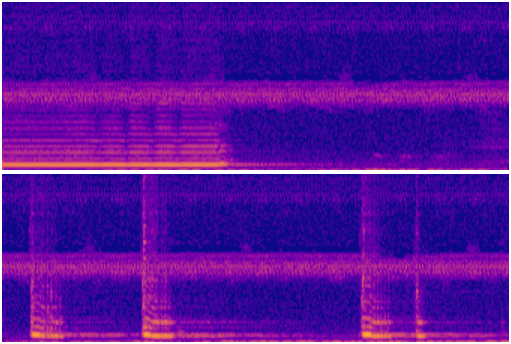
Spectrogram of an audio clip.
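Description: A flute holds one long low note that stops about two seconds in; after a pause it plays four short notes, each with a sharp breathy start, over a steady high cricket trill.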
